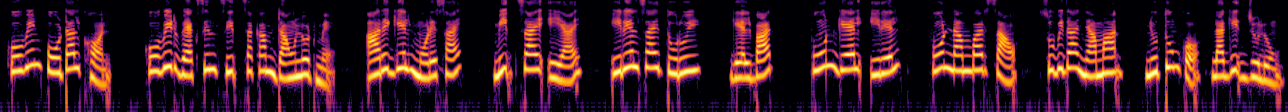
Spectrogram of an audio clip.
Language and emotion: Santali, neutral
